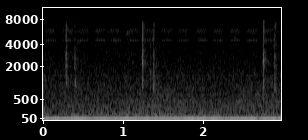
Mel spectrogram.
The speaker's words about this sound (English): Get that clicky keyboard working. Beautiful.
